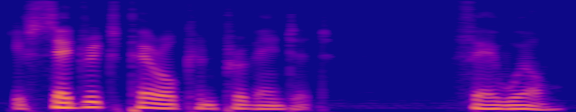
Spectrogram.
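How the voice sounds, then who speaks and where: A man's voice: lowish voice, moderate pace, mellow, no echo, studio quality, natural voice. A man reading the part of a proud Saxon nobleman in disguise, speaking with impatient force. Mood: solemn farewell.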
